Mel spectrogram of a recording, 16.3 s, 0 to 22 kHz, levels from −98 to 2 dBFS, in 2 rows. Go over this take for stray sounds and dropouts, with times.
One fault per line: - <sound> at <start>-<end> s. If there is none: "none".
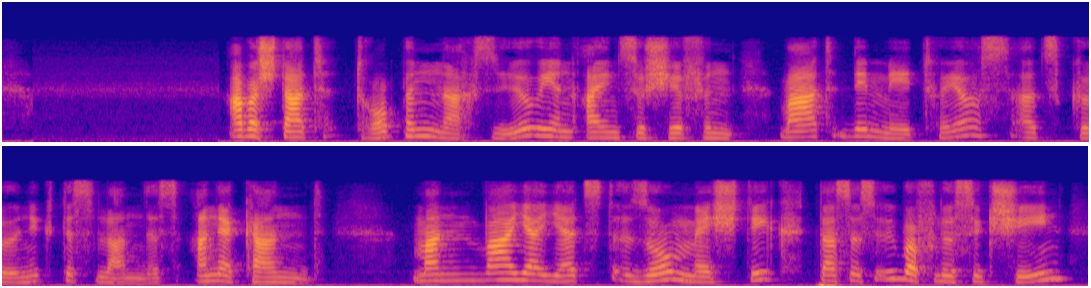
none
